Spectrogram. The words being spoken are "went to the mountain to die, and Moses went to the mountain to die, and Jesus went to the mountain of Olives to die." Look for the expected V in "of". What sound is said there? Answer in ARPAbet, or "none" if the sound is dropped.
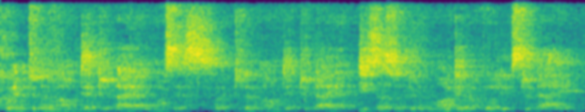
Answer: B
